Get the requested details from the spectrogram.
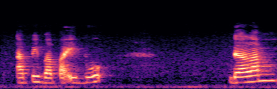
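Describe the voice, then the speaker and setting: Her voice sits at a fairly high pitch. The woman speaks at a fairly slow pace. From Madura, Indonesia. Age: 30s. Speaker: motivational speaker. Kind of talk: motivational talk. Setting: live stream.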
